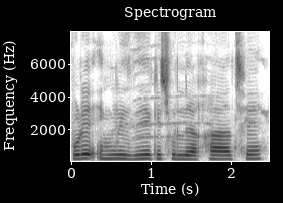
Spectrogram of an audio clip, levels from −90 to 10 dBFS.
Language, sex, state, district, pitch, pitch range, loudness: Bengali, female, West Bengal, Alipurduar, 250 Hz, 240-250 Hz, -16 LUFS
